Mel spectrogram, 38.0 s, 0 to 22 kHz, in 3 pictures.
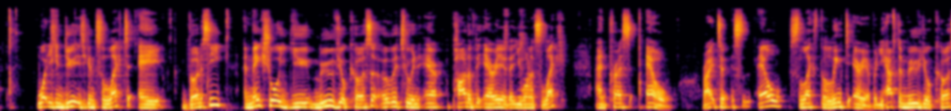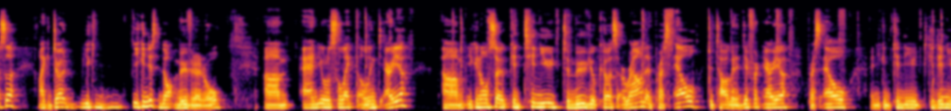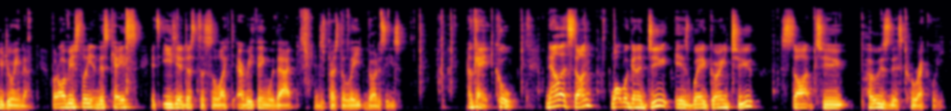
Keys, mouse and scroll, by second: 0.0 click, 8.4 l, 17.5 shift+middle click, 18.7 shift+middle click, 21.1 l, 22.0 middle click, 23.4 l, 25.1 middle click, 26.9 click, 27.6 middle click, 29.6 Delete, 30.8 middle click, 31.2 shift+middle click, 31.9 Tab, 32.2 middle click, 33.0 shift+middle drag, 33.4-33.9 middle drag, 35.0 middle click, 36.1 middle click, 37.0 click, 37.3-38.0 middle drag.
